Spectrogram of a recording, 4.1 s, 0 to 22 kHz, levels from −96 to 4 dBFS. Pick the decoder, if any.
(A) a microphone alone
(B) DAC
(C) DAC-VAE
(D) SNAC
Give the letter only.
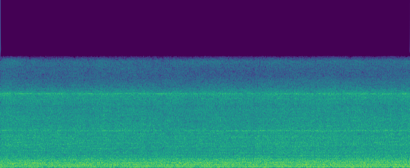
A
